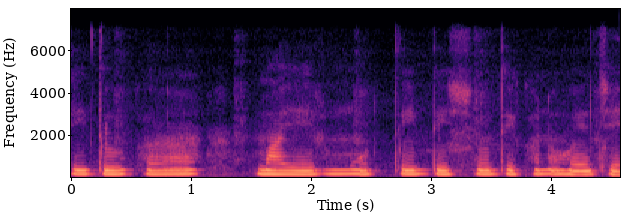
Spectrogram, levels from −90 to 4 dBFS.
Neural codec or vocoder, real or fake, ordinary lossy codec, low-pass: none; real; none; 7.2 kHz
